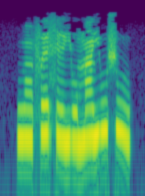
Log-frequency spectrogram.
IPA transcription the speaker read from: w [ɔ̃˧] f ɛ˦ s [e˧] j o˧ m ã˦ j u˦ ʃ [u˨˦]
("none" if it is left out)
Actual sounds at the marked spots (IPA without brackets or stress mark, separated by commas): ɔ̃˧, e˧, u˦˨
